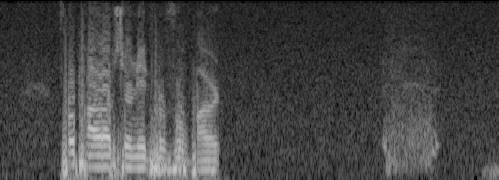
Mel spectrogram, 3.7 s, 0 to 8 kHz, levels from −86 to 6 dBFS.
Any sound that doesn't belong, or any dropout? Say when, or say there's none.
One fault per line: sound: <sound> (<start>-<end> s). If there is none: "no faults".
sound: cough (2.6-3.3 s)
